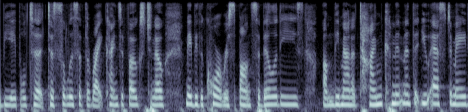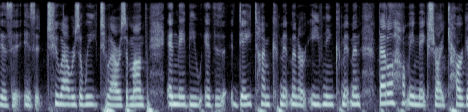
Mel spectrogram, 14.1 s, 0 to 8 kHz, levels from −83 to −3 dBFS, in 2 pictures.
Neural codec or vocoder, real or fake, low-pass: none; real; 7.2 kHz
